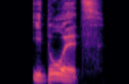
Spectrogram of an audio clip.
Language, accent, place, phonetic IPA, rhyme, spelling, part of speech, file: German, Germany, Berlin, [iˈdoːls], -oːls, Idols, noun, De-Idols.ogg
- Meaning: genitive singular of Idol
